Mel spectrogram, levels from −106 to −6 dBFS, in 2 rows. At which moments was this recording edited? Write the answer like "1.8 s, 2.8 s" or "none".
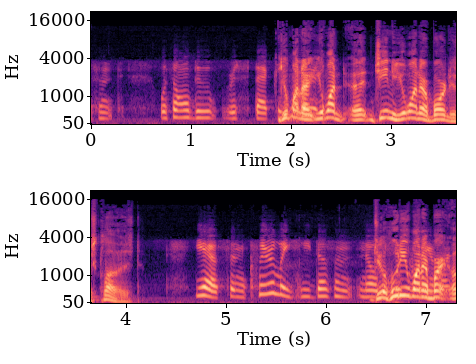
none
